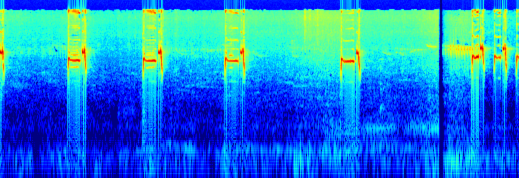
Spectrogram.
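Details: Red-headed prinia lure song in 'gacor ngalun' style: single or doubled sharp whistled notes spaced about one and a half seconds apart, then a quick run of three notes at the end, over faint low rumble.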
